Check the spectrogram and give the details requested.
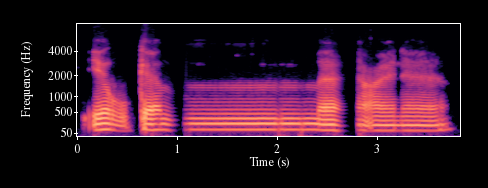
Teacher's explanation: Karena mim dia hukumnya adalah ghunah musyaddadah dia mimnya jadi digunahkan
